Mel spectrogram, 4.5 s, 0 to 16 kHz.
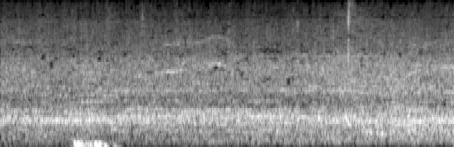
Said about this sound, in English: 15, Max Homer has two putts to win the hole here. But he wants to hear the roar of the crowd. And he's going to get it.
